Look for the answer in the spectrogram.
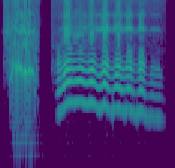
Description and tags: FrankenFurby Snoring
Samples from a FreakenFurby, a circuit-bent Furby toy by Dave Barnes.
